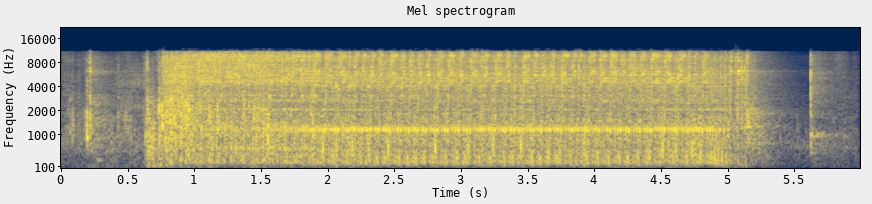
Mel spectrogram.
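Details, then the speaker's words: Husqvarna 325P4 pole pruner before repair, intermittent no-start: high, raspy two-stroke buzz that misses badly, stumbles and dies after a few seconds; the spark plug lead has rubbed through on the flywheel and is shorting the spark. "It'll crank fine for a couple pulls. And it just misses like crazy."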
